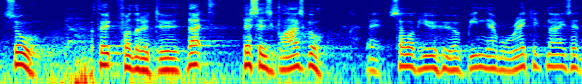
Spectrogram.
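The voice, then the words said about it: Glaswegian Scottish accent. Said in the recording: “"Have you been to Glasgow?" It means that some of you will understand my accent.”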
